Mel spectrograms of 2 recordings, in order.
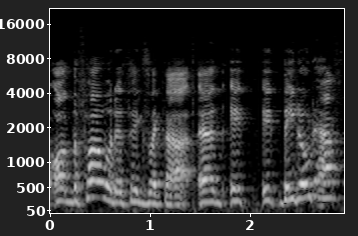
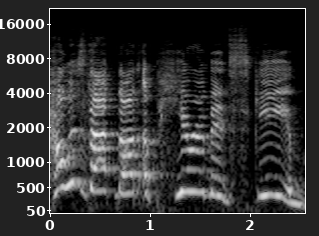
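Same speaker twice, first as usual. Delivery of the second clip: speaking up, loud raised voice, pitched up; 8 semitones higher, 5 dB louder than usual. Speaker reacts to what another speaker just described, raised voice. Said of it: "sorry for raising my voice".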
